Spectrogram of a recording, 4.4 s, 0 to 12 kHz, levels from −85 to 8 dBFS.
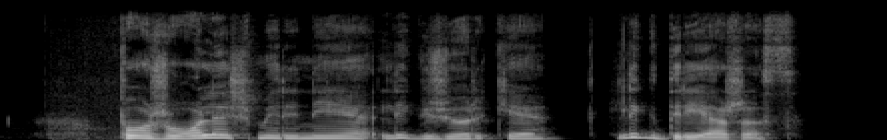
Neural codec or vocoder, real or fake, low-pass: none; real; 10.8 kHz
